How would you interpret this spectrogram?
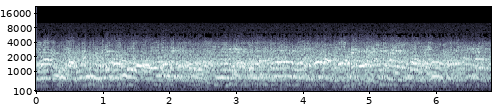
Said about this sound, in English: Their frenzied, hysterical shouts are filling the square with a mighty roar of fury, and they're stoning Savonarola now, all turned against the man that they once loved and revered.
